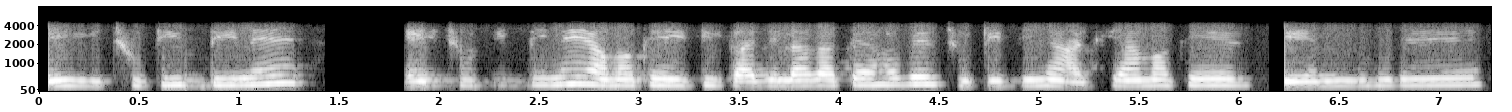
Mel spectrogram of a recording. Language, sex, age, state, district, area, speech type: Bengali, female, 60+, West Bengal, Nadia, rural, conversation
